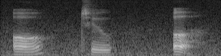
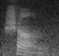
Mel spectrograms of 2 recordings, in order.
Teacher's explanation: the most common error for vowel o is using the pure vowel o instead of American o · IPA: /oʊ/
